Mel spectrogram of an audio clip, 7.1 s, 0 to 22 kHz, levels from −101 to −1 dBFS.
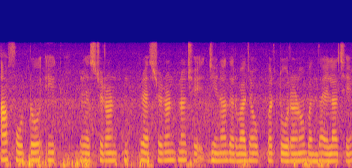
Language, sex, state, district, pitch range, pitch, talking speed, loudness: Gujarati, female, Gujarat, Valsad, 175-185 Hz, 180 Hz, 110 wpm, -20 LUFS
